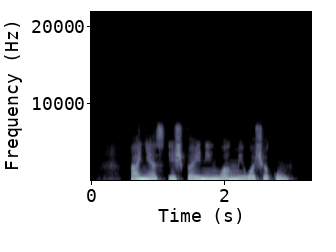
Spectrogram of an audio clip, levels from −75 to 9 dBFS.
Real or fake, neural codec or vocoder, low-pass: real; none; 7.2 kHz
